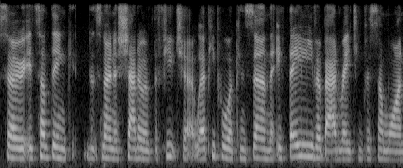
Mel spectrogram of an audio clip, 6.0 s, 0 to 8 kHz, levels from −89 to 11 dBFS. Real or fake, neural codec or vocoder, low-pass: real; none; 7.2 kHz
